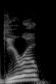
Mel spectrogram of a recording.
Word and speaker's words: gyro: How do you say the word? Is it gyro? G-Y-R-O? – Gyro. Gyro, yeah.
